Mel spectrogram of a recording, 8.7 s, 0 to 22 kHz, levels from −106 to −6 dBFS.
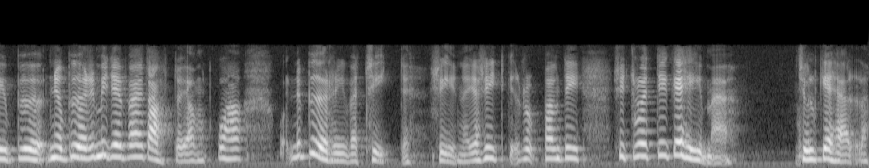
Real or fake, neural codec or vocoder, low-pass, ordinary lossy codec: real; none; 7.2 kHz; MP3, 64 kbps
